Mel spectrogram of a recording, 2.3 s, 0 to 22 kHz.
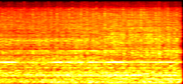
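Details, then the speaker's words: JAC J6 after clutch replacement (suspected disintegrated pressure plate and release bearing, screaming and not engaging gears), engine bay check at idle with clutch pedal pressed: steady even idle, no clutch squeal or grinding; clutch now fine. "Foi testado, o carro ficou aí 100%. Vamos dar uma olhadinha no cofre do motor lá, se ainda continua aquele barulho, aquele pedido de socorro por manutenção."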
